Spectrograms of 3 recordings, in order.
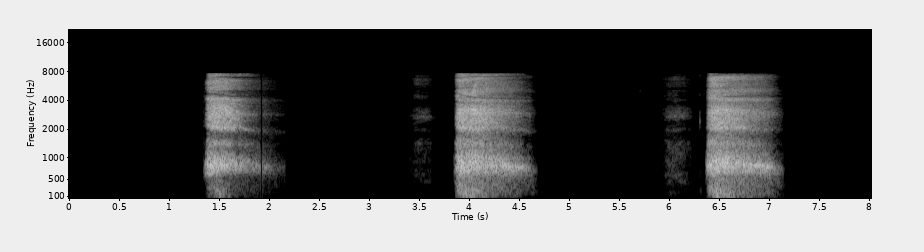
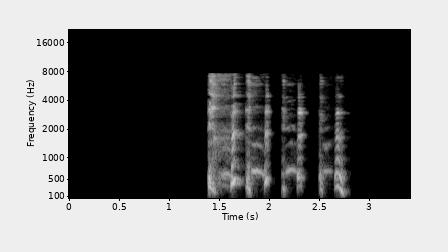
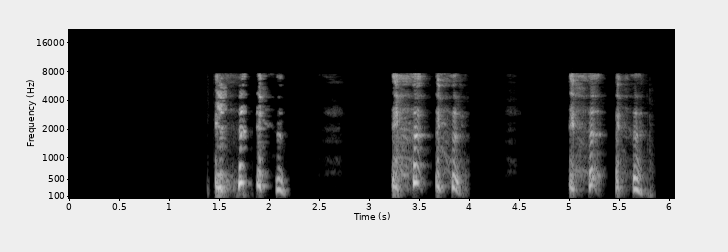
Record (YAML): exhalation_length: 8.0 s
exhalation_amplitude: 13984
exhalation_signal_mean_std_ratio: 0.36
cough_length: 3.4 s
cough_amplitude: 13154
cough_signal_mean_std_ratio: 0.34
three_cough_length: 6.1 s
three_cough_amplitude: 13408
three_cough_signal_mean_std_ratio: 0.31
survey_phase: alpha (2021-03-01 to 2021-08-12)
age: 45-64
gender: Female
wearing_mask: 'No'
symptom_none: true
smoker_status: Never smoked
respiratory_condition_asthma: false
respiratory_condition_other: false
recruitment_source: REACT
submission_delay: 3 days
covid_test_result: Negative
covid_test_method: RT-qPCR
